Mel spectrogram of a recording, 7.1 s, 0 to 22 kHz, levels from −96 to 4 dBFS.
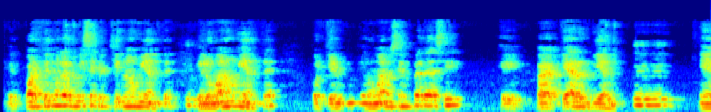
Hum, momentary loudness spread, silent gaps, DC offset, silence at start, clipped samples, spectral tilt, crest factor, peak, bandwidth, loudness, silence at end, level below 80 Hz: none; 11 LU; none; under 0.1%; 0.1 s; under 0.1%; -7.5 dB/octave; 18 dB; -4 dBFS; 11.5 kHz; -22 LUFS; 0 s; -54 dBFS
